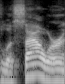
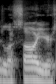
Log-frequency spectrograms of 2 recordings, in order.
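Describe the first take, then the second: First: The name ends sounding like 'sauer'. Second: The name ends sounding like 'sawyer'. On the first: The speaker calls it wrong. "I've been saying to myself LaSauer, and I was like, no, that ain't right" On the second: The speaker calls it right. "So I said LaSawyer"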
